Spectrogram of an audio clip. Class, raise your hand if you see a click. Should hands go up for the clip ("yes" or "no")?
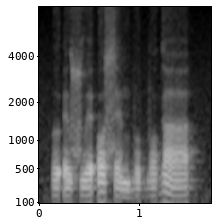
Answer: no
